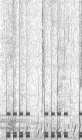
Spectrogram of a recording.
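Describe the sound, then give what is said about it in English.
Rapid electronic beeps from a broadcast signal rebooting, in short bursts: four quick evenly spaced tones, a brief pause, four more, then another pair, all at a steady mid pitch with a harmonic buzz. “What is that beeping sound? Oh snap, that is the broadcast signal rebooting.”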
